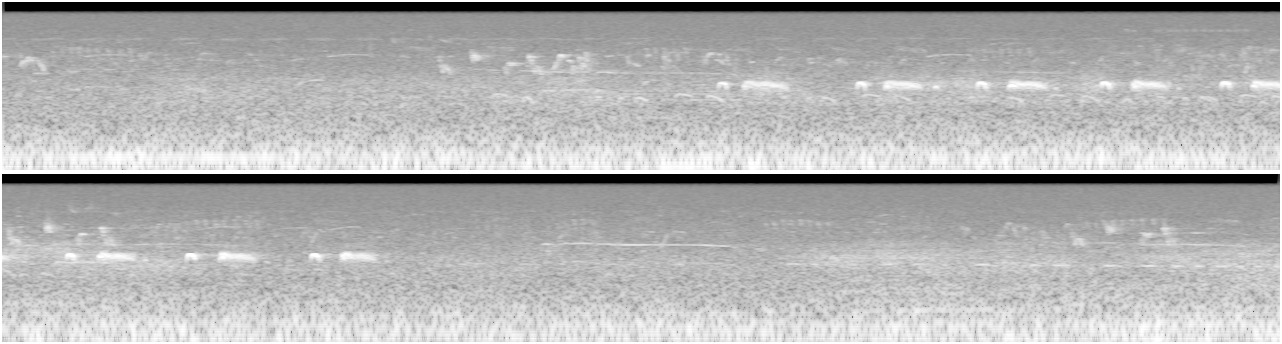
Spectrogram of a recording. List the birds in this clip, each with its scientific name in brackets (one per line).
Ring-necked Dove (Streptopelia capicola)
